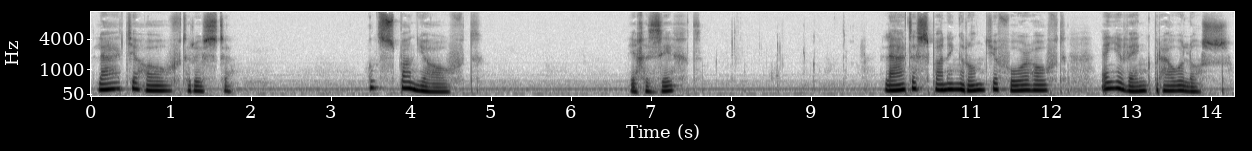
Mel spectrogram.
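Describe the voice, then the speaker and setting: A woman softly guiding a relaxation exercise in a soothing, unhurried way, with long pauses between phrases. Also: deep voice, breathy edge. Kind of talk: guided relaxation meditation.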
